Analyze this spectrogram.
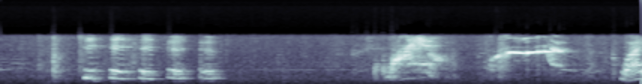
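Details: A female African grey parrot chatting to herself indoors, giving a run of quick nasal syllables followed by harsh, squawky, meow-like calls and a whistled swoop.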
